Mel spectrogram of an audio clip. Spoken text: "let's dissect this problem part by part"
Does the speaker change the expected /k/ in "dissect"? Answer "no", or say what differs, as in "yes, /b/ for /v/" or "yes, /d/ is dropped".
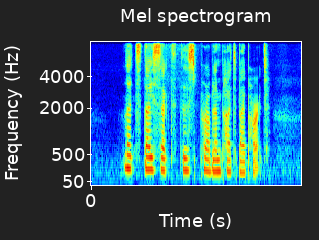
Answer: no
